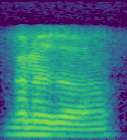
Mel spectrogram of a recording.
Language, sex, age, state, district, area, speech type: Kashmiri, male, 18-30, Jammu and Kashmir, Bandipora, urban, conversation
